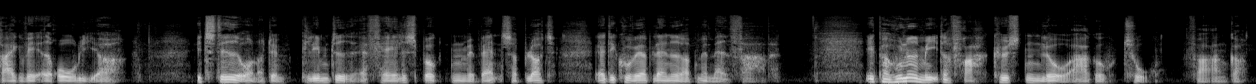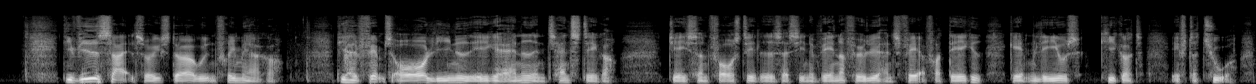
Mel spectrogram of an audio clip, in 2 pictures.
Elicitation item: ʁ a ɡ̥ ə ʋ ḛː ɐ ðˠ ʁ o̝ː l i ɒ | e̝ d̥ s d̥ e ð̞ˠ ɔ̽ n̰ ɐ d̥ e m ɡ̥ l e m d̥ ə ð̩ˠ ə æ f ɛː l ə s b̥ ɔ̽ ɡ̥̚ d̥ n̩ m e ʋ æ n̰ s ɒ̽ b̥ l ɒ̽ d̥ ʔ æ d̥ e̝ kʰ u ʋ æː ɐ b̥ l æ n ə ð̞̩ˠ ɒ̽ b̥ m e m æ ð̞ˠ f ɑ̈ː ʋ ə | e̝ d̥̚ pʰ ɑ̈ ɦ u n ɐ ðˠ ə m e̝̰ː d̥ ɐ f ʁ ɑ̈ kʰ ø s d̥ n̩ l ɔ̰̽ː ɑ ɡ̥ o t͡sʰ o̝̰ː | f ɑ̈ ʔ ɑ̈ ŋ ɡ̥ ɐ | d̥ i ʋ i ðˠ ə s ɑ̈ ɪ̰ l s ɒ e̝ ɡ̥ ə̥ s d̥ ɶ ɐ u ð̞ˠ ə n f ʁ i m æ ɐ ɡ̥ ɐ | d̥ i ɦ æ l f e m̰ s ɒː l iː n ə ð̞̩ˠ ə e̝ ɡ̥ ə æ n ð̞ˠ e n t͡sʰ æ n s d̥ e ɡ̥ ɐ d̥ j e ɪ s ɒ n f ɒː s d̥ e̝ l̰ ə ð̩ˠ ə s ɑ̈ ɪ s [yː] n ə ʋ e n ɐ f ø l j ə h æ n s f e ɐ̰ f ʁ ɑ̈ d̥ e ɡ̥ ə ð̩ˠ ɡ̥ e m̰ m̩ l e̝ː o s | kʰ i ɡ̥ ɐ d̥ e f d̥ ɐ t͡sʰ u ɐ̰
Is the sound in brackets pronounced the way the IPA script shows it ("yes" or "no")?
no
